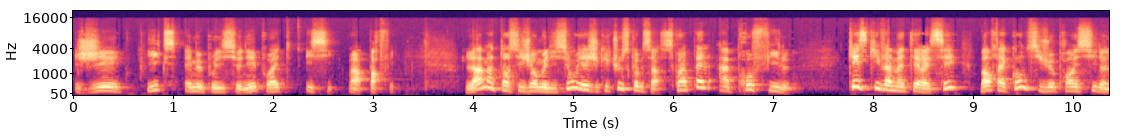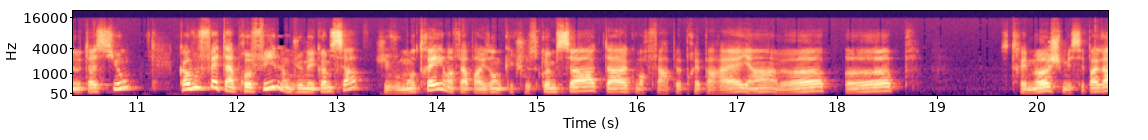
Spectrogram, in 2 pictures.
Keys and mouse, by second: 4.1 Tab, 8.2-8.8 middle drag, 10.6 click, 12.6 KP_1, 14.3-20.7 drag.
